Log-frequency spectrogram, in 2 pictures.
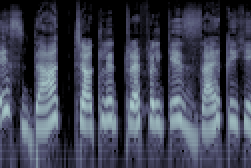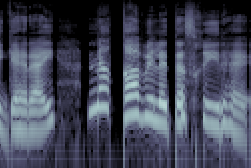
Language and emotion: Urdu, happy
